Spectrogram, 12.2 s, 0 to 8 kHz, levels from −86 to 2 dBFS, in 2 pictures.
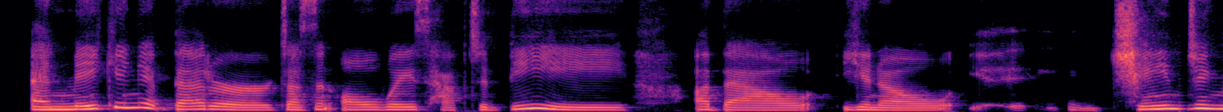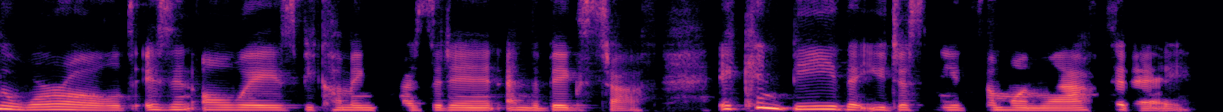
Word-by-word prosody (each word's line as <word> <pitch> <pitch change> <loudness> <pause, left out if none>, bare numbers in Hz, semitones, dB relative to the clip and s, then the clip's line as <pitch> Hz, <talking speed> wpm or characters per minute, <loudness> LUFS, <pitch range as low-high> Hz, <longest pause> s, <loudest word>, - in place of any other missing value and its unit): and 195 0 +6
making 250 +10 +5
it 300 - 0
better 200 -6 0
doesn't 185 +3 -1
always 185 +1 -1
have 165 0 -10
to 180 - -4
be 175 - +1 0.3
about, 165 -4 -3
you 185 0 -1
know 150 -2 -3
eh - - -16 0.4
ee - - -14
changing 245 +3 +5
the 225 - +4
world 180 -4 -1
isn't 185 +2 -2
always 165 -2 0
becoming 165 -1 -5
president 160 0 -2
and 160 - -2
the 155 - -4
big 160 +2 +1
stuff. 160 - -5 0.3
It 235 0 +1
can 300 -5 +7
be 220 0 +2
that 180 -4 -1
you 170 - -4
just 170 0 -2
made 165 -2 -5
someone 160 -2 -2
laugh 150 +1 +1
today. - - -3
170 Hz, 170 wpm, -21 LUFS, 160-200 Hz, 0.4 s, can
